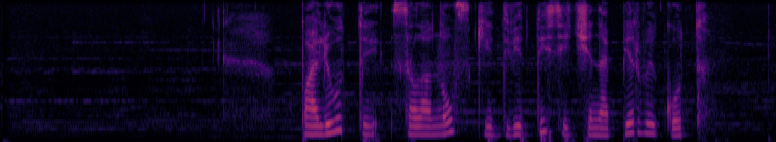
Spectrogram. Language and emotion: Russian, neutral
